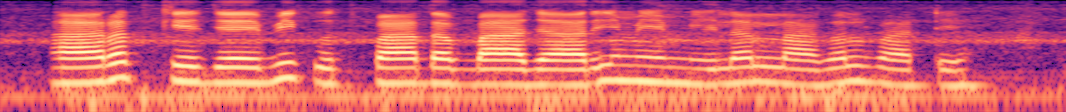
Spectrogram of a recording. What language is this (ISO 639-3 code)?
bho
